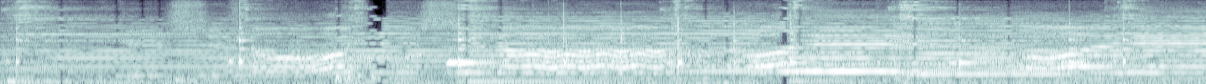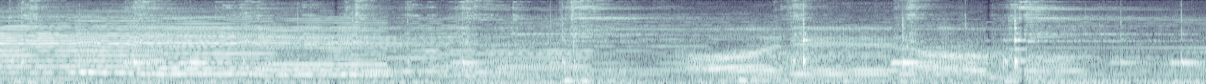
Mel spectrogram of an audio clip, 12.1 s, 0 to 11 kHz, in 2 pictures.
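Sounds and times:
devotional music with wavering melody: 0.0 - 12.0
sharp percussion strikes: 0.0 - 12.0.

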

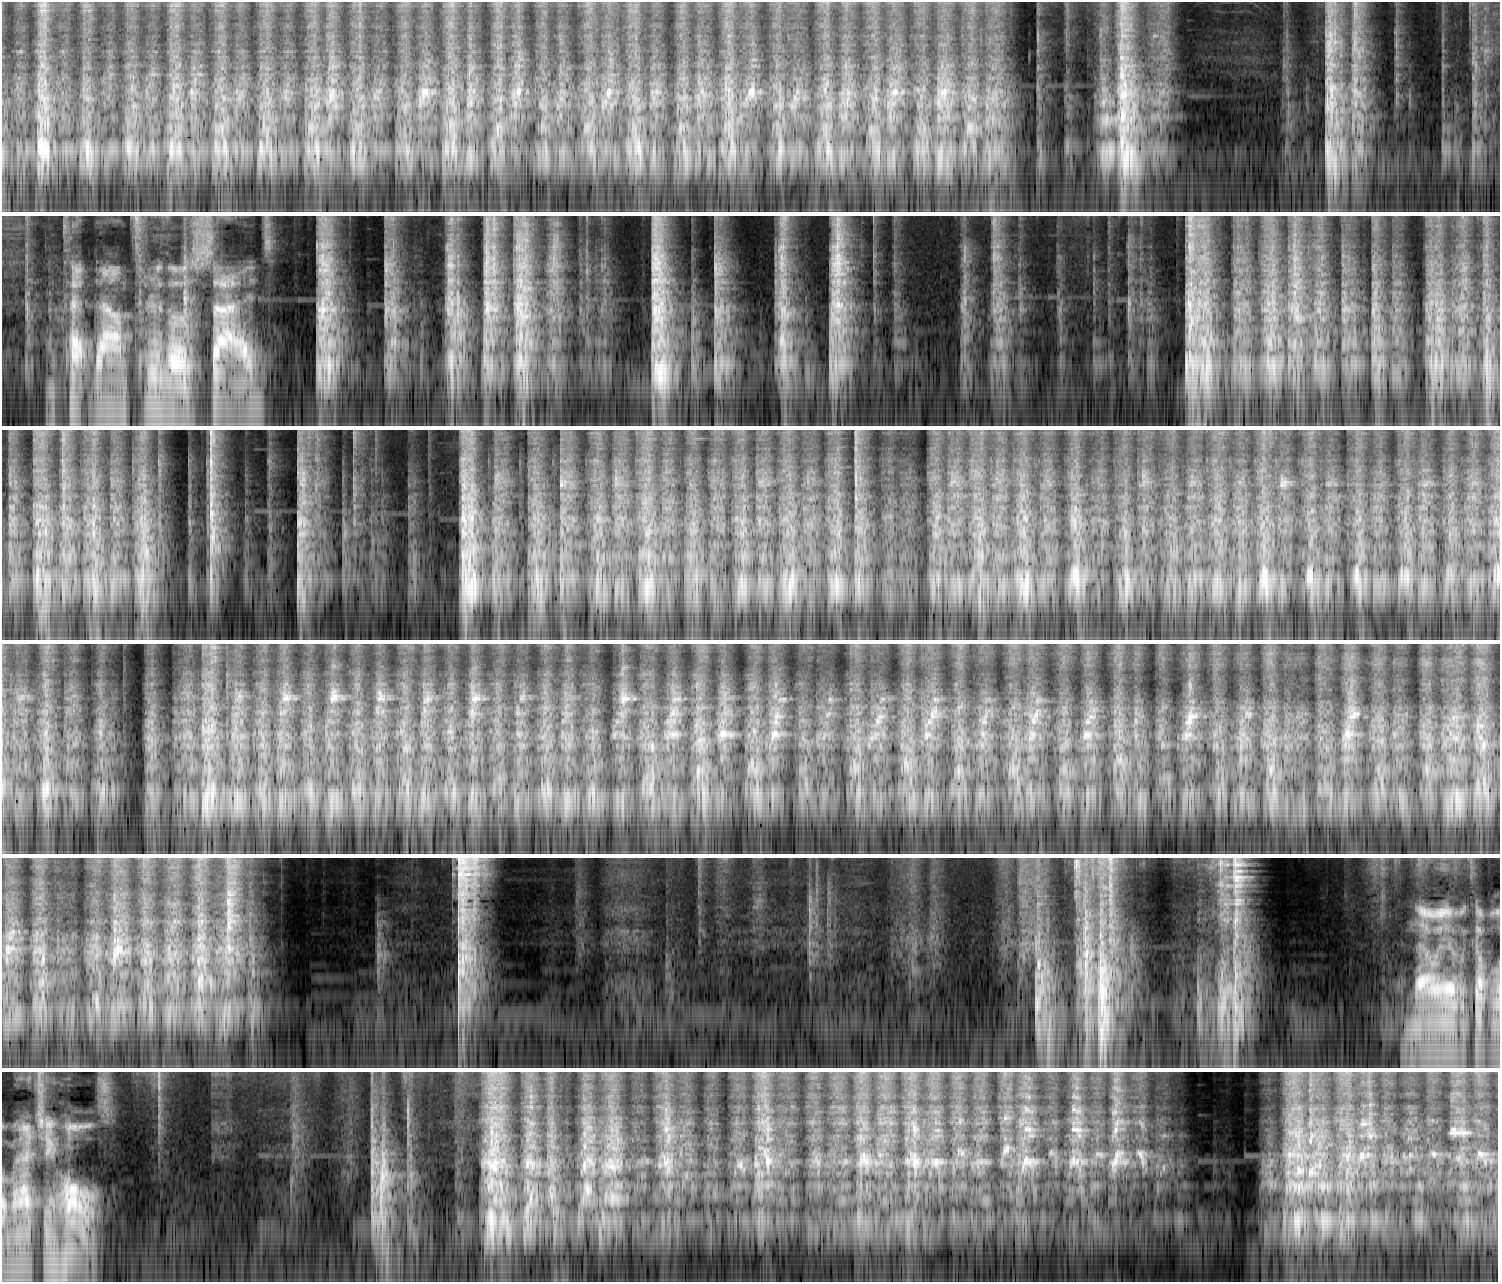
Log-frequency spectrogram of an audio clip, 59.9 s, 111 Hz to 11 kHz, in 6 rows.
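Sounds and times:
saw cutting sheet steel: 0.0 - 7.9, 17.9 - 21.2, 22.6 - 41.8, 53.0 - 59.9.

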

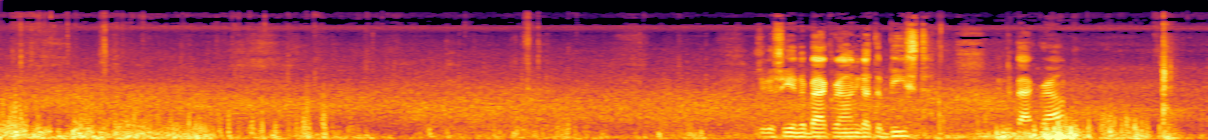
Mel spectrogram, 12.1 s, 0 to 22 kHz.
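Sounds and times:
footsteps on road: 0.0 - 9.6
wind rumbling on microphone: 0.0 - 12.0.

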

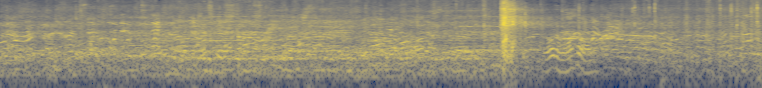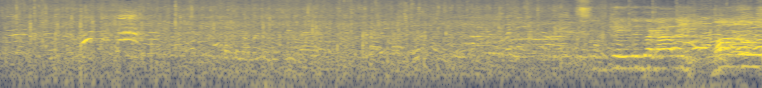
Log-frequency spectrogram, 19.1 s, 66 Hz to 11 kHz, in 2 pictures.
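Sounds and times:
crowd talking: 0.0 - 19.0
starting pistol shot: 6.2 - 6.8.

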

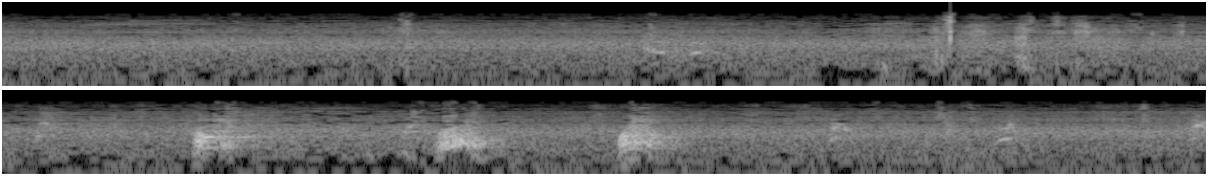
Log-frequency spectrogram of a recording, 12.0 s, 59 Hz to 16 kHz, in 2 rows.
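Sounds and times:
dog barking: 3.2 - 3.6, 7.0 - 7.4, 8.0 - 9.5.

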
